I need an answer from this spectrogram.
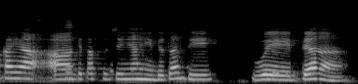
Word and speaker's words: Veda: Sama kayak kitab sucinya Hindu tadi, Weda bacanya, tapi tulisannya Veda ya, pakai V.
